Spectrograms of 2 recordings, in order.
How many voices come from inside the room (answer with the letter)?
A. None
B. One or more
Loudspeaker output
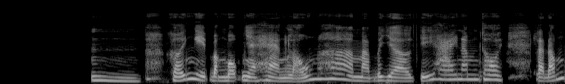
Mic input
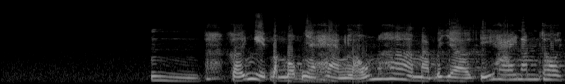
B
